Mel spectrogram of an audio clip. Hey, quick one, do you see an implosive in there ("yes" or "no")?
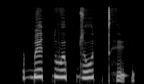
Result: yes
